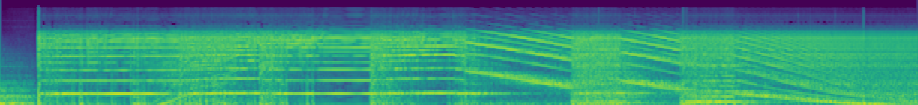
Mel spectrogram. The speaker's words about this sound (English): So it's just a Data Corruptor with a bit of gain and then some reverb, and it's just...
